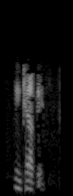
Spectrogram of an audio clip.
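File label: police dispatch, scanner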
